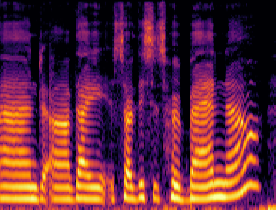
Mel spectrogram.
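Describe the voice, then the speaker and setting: A woman speaks at a medium pitch with an Australian accent. The recording is very clean, with a silent background. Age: 70s. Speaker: drummer. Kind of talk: radio interview. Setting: radio studio. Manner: halting.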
